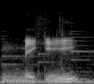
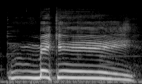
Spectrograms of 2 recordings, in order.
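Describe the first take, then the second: First: It is said with little energy. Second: It is said with lots of energy.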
